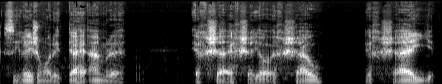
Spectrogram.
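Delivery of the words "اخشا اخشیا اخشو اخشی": اخشی drawn out very slowly with a falling end; slow demonstration. Shown as a demonstration. A teacher shows the original form of the word, slowly. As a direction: stretch every sound of اخشی slowly. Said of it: "اخشی بوده اصلش".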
